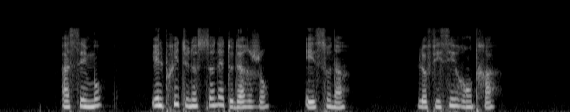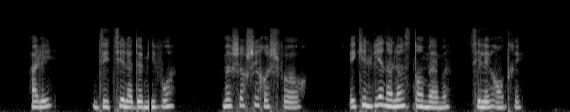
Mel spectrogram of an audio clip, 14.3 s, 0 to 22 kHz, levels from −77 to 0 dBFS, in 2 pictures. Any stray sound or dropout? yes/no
yes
